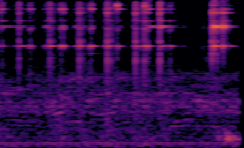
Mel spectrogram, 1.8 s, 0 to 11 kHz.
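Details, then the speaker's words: Drake R4C radio receiver with 6HS6 mixer tubes, shaken: quick bursts of light metallic clinks and jingles; detached crystal calibrator, its mounting pegs loose, bouncing inside the chassis. "you can hear it's floating around in there i can take the crystal apart see if i can fix it"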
